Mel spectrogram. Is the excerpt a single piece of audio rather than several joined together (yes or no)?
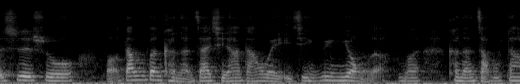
no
